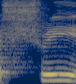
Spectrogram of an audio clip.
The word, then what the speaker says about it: Sri: So yeah, there is no H in the spelling, but it is pronounced as Shri. Whenever, S is followed by R in general in names, not in other words.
